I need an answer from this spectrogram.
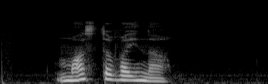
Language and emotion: Russian, neutral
